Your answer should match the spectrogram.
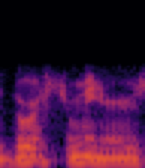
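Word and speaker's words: Gewürztraminer: G-E-W-U-R-Z-T-R-A-M-I-N-E-R, pronounced Gewurztraminer. The W is sort of a V sound.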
